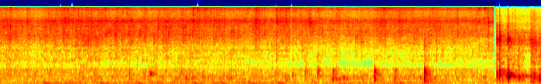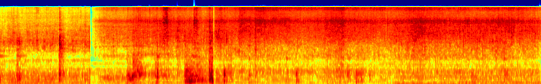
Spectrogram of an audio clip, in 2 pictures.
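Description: Vegetables frying and sizzling in a pan as they are stirred, with the utensil clattering against the pan now and then. The sizzle grows louder past the middle.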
